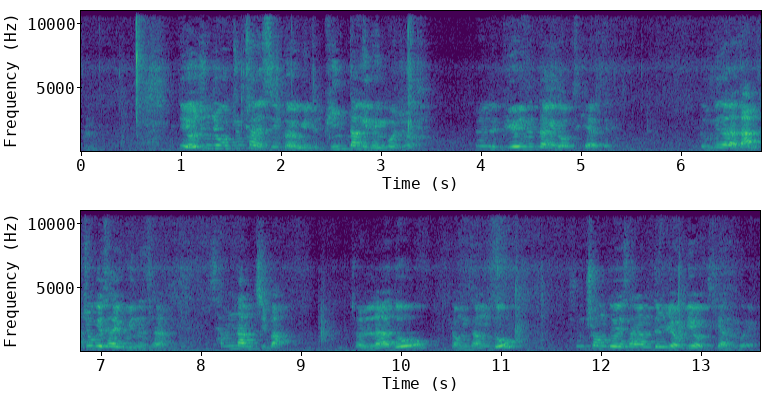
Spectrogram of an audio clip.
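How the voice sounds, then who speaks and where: A man with a slightly high, animated voice lectures a classroom, firing questions at his students and answering them himself. He teases them in a playful way. He is picked up from a distance in an echoey room with faint background noise. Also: fast talker. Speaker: history teacher.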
